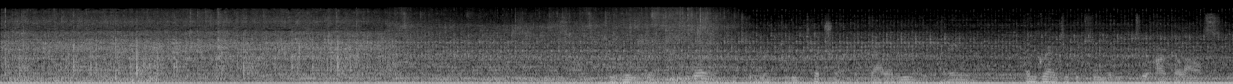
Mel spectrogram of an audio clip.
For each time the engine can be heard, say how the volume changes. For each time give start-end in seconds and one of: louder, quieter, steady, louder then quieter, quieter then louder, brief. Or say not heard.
0.0-12.2 steady.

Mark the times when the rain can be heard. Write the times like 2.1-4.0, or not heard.
0.0-7.5.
